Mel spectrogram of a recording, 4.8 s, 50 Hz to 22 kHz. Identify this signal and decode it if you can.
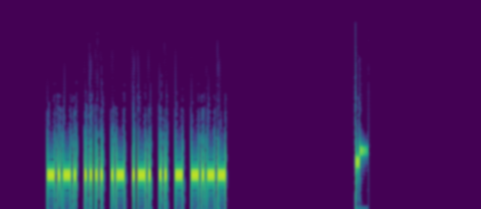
Morse code, heard as a keyed tone, about 44 wpm, 700 Hz. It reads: CHARITY
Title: Top 1501-1750 Words 45wpm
